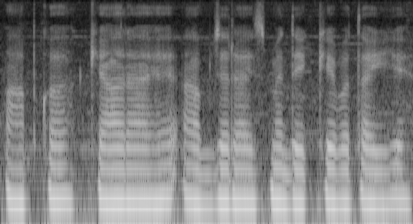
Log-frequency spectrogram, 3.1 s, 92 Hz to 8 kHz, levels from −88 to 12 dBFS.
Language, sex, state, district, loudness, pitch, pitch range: Hindi, male, Chhattisgarh, Raipur, -13 LUFS, 140 Hz, 135-145 Hz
